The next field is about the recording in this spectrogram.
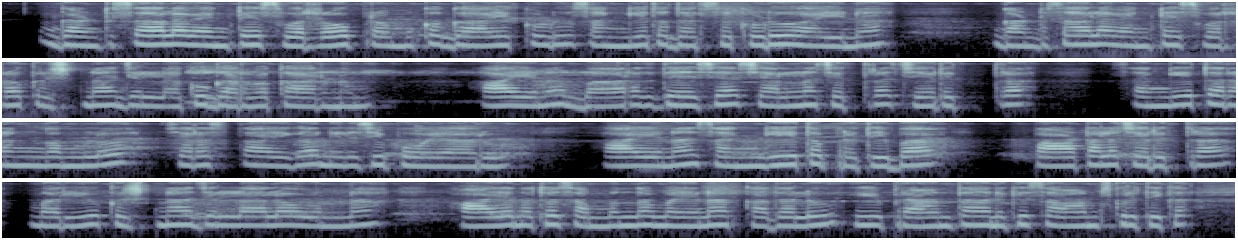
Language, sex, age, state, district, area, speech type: Telugu, female, 30-45, Andhra Pradesh, Krishna, rural, spontaneous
